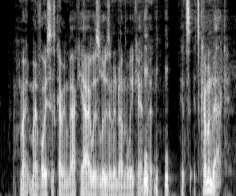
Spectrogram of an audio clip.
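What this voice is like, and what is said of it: Slightly gravelly, hoarse voice. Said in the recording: “you're a little gravelly”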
